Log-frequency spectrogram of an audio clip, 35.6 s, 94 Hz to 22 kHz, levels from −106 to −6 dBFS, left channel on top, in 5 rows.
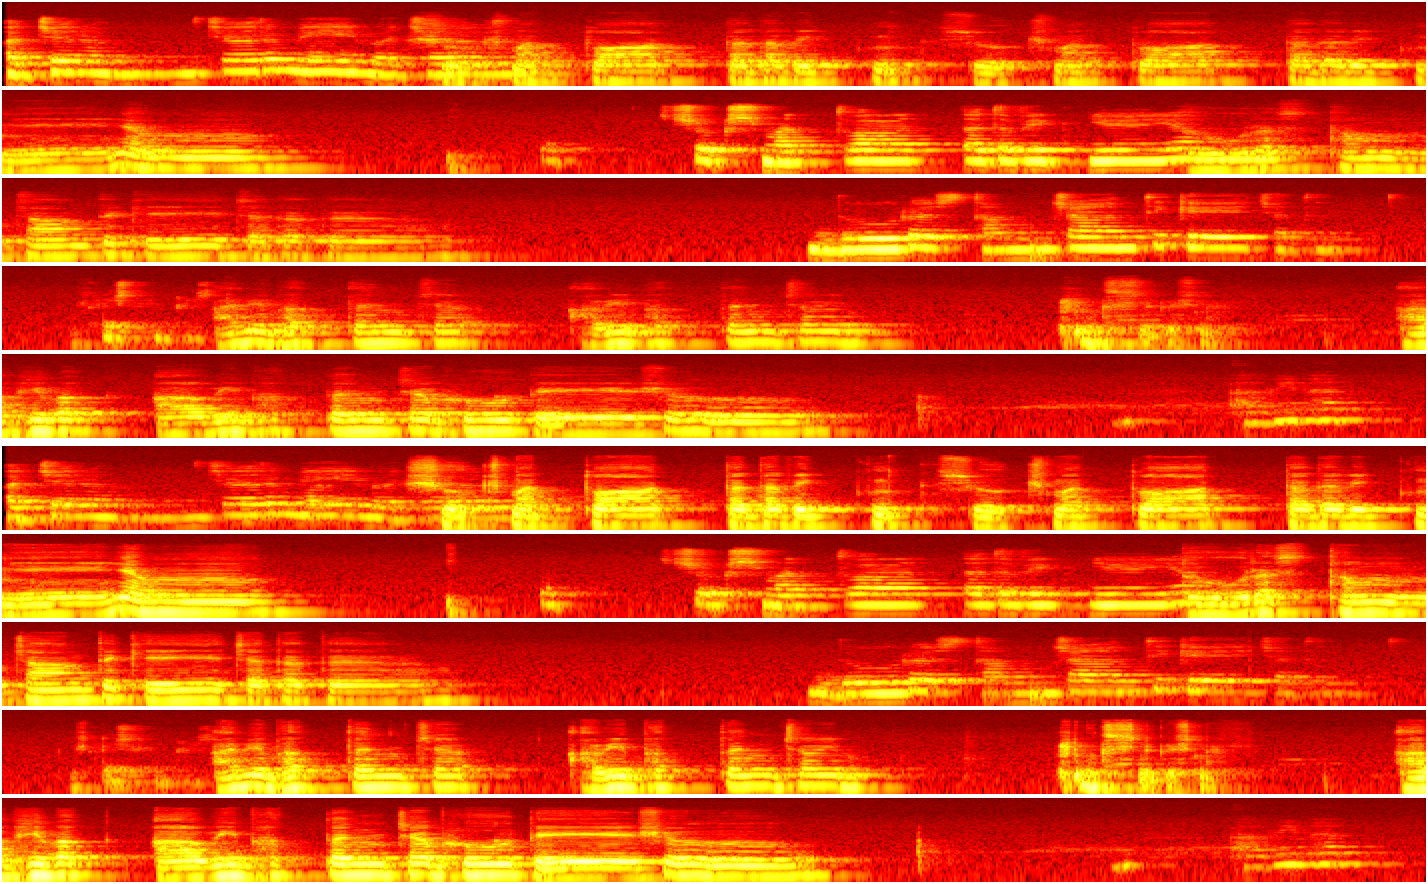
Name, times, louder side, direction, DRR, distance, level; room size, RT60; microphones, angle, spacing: voice 1, 0.0-2.7 10.5-13.5 18.3-20.9 21.9-22.0 22.3-22.4, left 5 dB, 60° left, 0.8 m, -29 dB
voice 2, 1.5-3.3 3.6-6.1 6.4-8.5 9.8-9.9 13.0-16.5 22.4-23.7 24.2-25.7 26.6-27.5 28.3-28.9 29.2-32.6 34.0-34.1, right 6 dB, 70° right, 0.4 m, -26 dB
voice 3, 33.9-35.4, equal, 40° left, 1.6 m, -42 dB
3.4 x 3.4 x 3.2 m
head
